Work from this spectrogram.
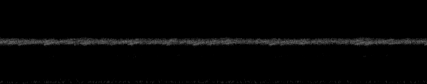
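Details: Crickets in a forest keep up a steady, high-pitched trill that never pauses.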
